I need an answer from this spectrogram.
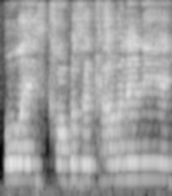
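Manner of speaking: high, loud bellowing call; yelling out. Retold or imitated. Prisoner calling down to the union meeting, high loud yell. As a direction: shout it across the yard to your mates. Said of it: "he yells out".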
